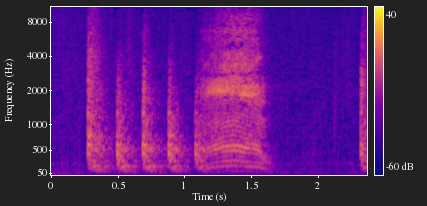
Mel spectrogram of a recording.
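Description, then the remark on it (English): In a drama scene, the character Logan, played by Vincent Price, pounds his fist heavily on the door of a woman's room four times in a quick, even rhythm, followed by a loud, drawn-out vocal call, then one more thud at the end. “Logan, played by Vincent Price, opens the scene as he pounds on the door of your room.”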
